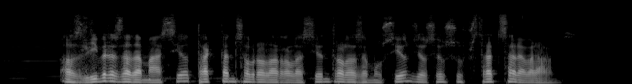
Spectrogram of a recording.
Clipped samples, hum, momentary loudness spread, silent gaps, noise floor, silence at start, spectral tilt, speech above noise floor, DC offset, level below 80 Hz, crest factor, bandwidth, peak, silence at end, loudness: under 0.1%; none; 9 LU; none; -85 dBFS; 0.6 s; -5.5 dB/octave; 52 dB; under 0.1%; -60 dBFS; 22 dB; 11.5 kHz; -12 dBFS; 0.75 s; -33 LUFS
